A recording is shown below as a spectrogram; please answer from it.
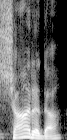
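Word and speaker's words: शारदा: One is pronounced as Sharada, the other is pronounced as Sarada.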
